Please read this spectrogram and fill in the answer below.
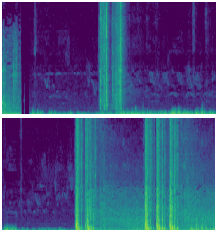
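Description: Shotgun shots in quick groups: two cracks about two seconds in, three more near six seconds and another rapid run of three or four just after seven seconds, with an uneven low rumble between the shots.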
